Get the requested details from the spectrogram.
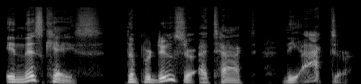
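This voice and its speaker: A man co-hosting a podcast with a husky voice, making firm, pointed arguments. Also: lowish voice, huge pitch swings, unhurried, dry recording, studio quality. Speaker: podcast co-host. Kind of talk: casual debate and show narration.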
